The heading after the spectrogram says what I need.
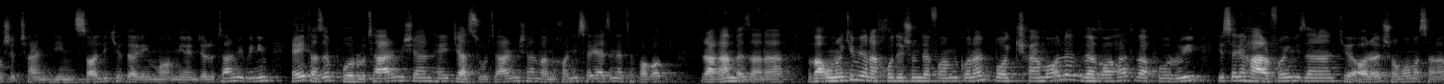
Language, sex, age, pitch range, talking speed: Persian, male, 30-49, 135-175 Hz, 185 wpm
